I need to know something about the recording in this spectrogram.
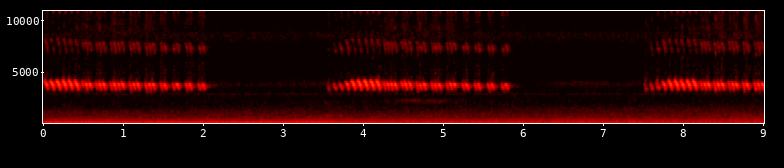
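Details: Cricket recorded near home on 7 September 2023 with a TASCAM DR-05: bursts of rapid pulsed trilling, each about two seconds long with short pauses between, over a low rumble of background noise.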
